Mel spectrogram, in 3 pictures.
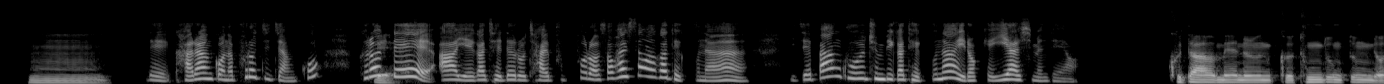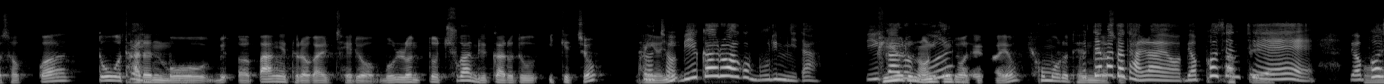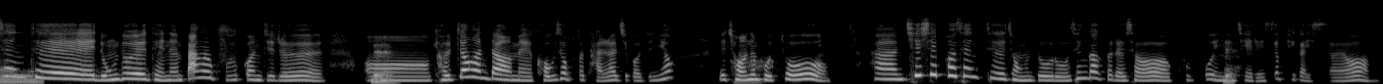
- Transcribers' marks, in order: put-on voice: "레시피가"
- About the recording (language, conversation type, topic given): Korean, podcast, 요즘 푹 빠져 있는 취미가 무엇인가요?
